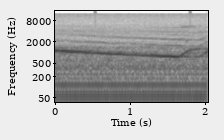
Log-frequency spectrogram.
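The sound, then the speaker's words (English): A fire truck siren wails as several fire trucks gather: one long tone glides slowly downward, then turns upward near the end, above a steady low rumble. “Another fire truck. Several fire trucks here in Dimmitt.”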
